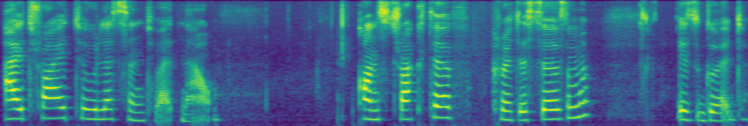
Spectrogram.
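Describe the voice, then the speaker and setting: A woman's voice: on the high side, steady tone, slow pace, long pauses, darkish tone. A young woman, a social media coach chatting casually on a live stream, reading and answering viewer comments in a frank, filler-heavy way.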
